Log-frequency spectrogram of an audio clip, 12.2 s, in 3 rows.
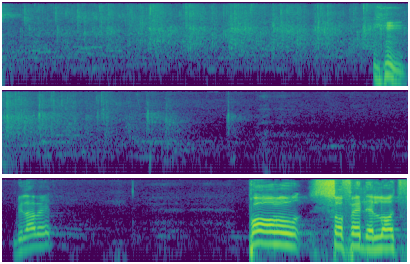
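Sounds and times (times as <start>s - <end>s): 
audience clapping: 0.0s - 6.6s
speech: 3.7s - 4.2s, 8.3s - 8.8s, 10.6s - 12.1s.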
